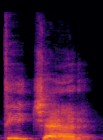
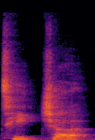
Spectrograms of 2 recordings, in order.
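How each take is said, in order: First: The final syllable has a full, strong er vowel. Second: The final syllable has a soft, weak schwa vowel. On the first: The speaker calls it wrong. "many Spanish speakers may say teacher, computer, and they would add an er sound" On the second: The speaker calls it right. "we would have a schwa here ... it's a lot more relaxed and it's a lot softer"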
